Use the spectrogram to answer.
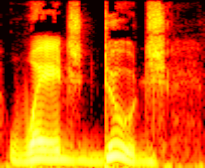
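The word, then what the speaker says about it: wej Duj: Thanks a lot for the invitation, and here's a quick information on today's episode title of Lower Decks, which is pronounced Wedge Duge, meaning three ships.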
